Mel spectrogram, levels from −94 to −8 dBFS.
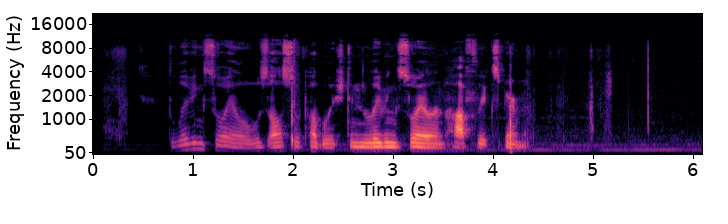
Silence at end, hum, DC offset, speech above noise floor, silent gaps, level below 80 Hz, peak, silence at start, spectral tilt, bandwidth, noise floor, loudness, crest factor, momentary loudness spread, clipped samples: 0.9 s; none; under 0.1%; 35 dB; none; -82 dBFS; -14 dBFS; 0.8 s; -3.5 dB/octave; 12.5 kHz; -70 dBFS; -36 LUFS; 24 dB; 25 LU; under 0.1%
